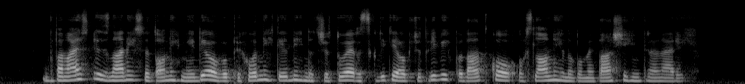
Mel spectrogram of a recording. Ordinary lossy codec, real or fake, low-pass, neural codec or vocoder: none; fake; 14.4 kHz; codec, 32 kHz, 1.9 kbps, SNAC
